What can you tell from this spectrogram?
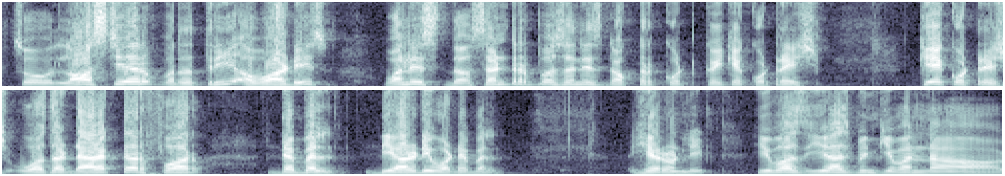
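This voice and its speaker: A man speaking English with a Kannada Indian accent, giving an informal presentation in a halting, self-correcting, repetitive way. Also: high voice. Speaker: science organisation representative presenting its activities.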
